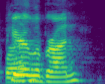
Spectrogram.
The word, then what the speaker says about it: Pierre LeBrun: Pierre LeBrun.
